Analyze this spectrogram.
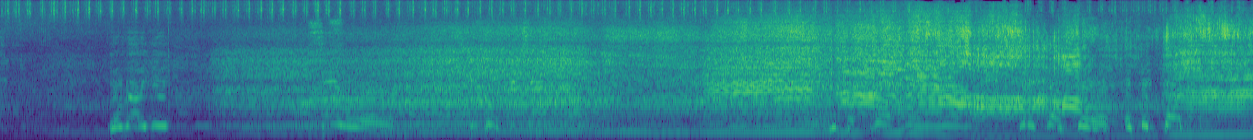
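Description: A second racing car engine revs hard and roars past, rising and falling in pitch.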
